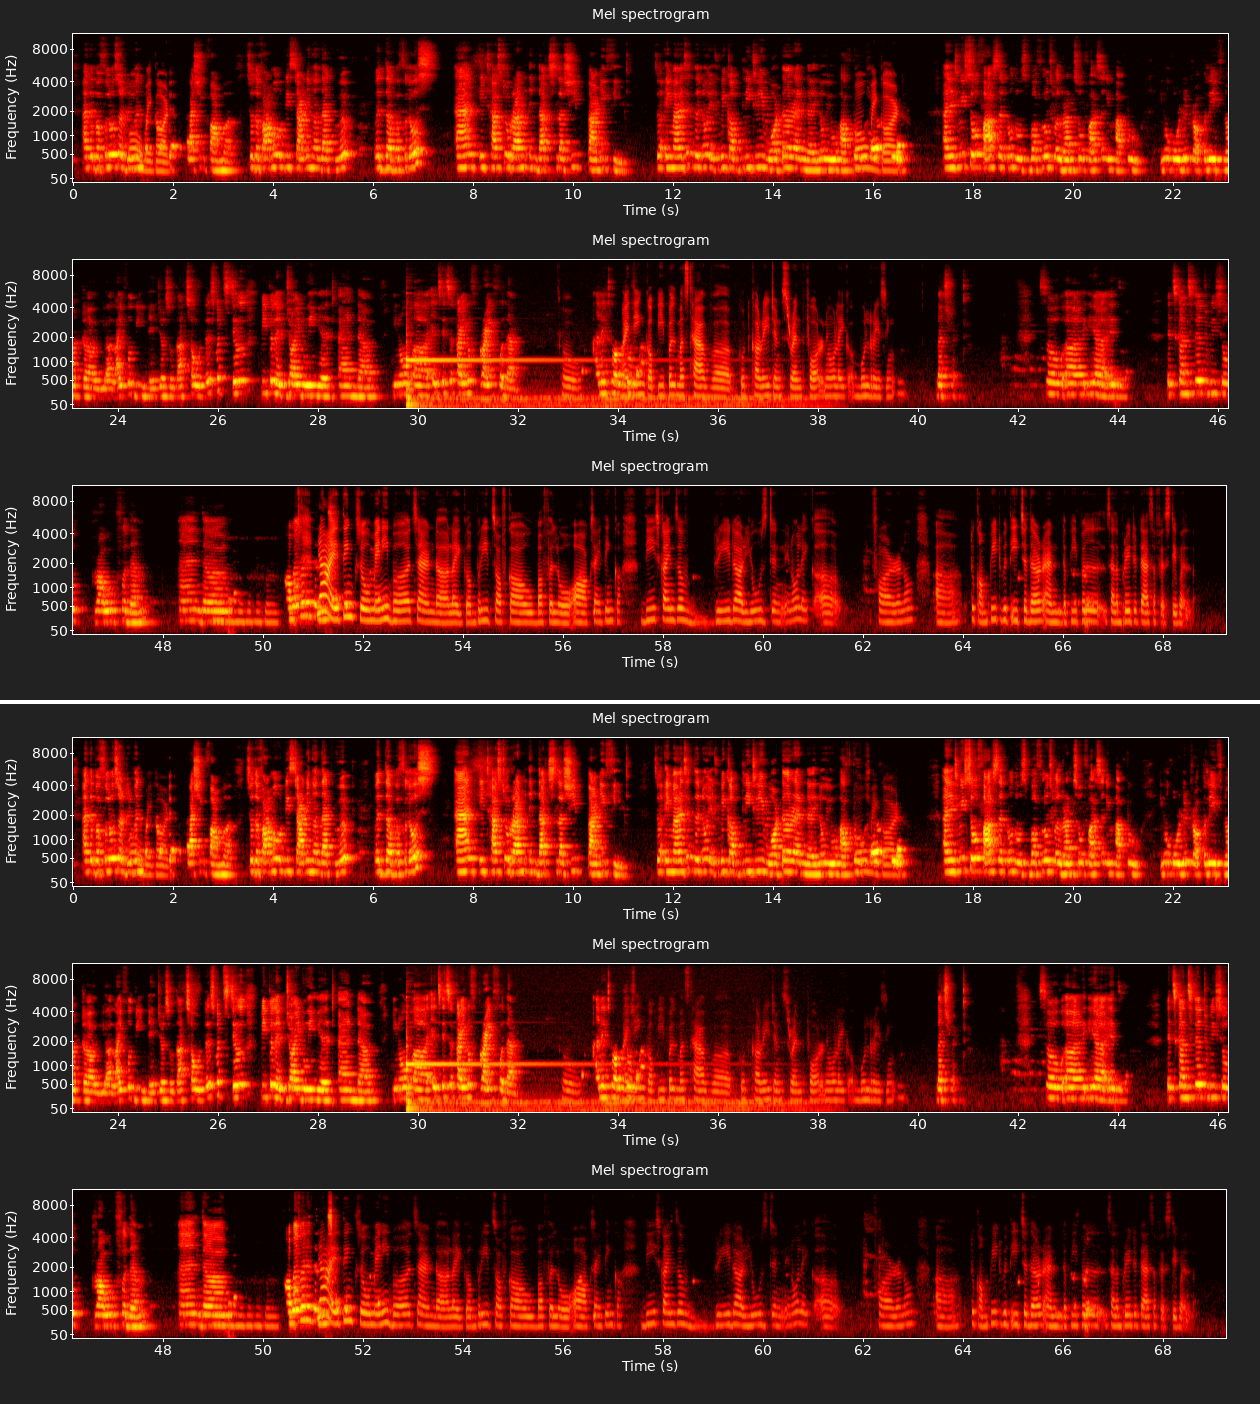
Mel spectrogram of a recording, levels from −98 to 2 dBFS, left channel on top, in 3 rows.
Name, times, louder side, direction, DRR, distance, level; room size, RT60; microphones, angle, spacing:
voice 1, 0.0-5.7 6.0-7.2 7.6-11.1 11.6-16.6 17.4-21.4 21.7-32.1 33.5-34.5 40.4-40.8 42.1-42.2 42.5-44.1 45.0-46.3 46.6-47.9 48.3-49.4 50.4-51.4 66.4-66.6, right 3 dB, 70° right, 1.2 m, -32 dB
voice 2, 1.1-2.0 15.6-16.7 32.8-33.3 34.1-39.8 43.6-44.2 49.0-50.3 50.8-61.6 62.3-68.6, left 4 dB, 65° left, 0.6 m, -41 dB
sound 1, 29.8-37.6, right 1 dB, 25° right, 1.2 m, -38 dB
15.0 x 7.4 x 2.8 m
head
